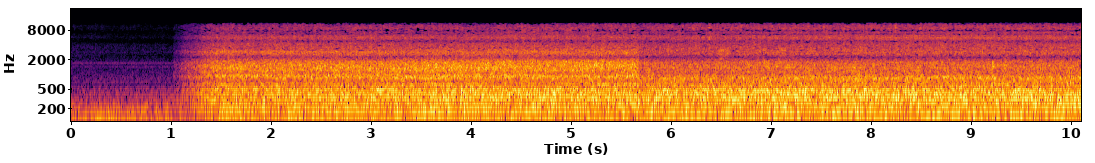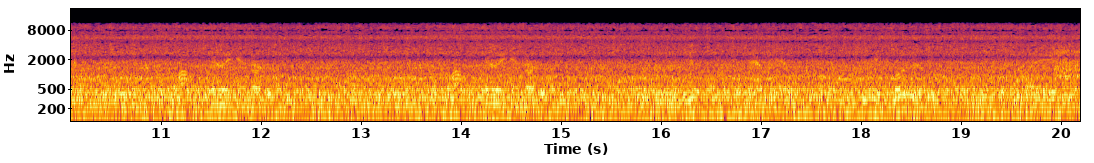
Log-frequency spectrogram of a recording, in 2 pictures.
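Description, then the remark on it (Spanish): A helicopter's engine and rotor kick in after a brief moment of quiet, then hold a loud, steady roar and whine that continues without a break to the end; the helicopter is taking images in the morning. “Imágenes ya esta mañana tomadas desde un helicóptero.”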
